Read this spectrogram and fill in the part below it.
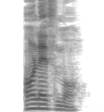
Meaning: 1. takeoff, liftoff 2. removal, whether by moving, by destroying, or by erasing 3. abduction, kidnapping
- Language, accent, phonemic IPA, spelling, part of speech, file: French, France, /ɑ̃.lɛv.mɑ̃/, enlèvement, noun, LL-Q150 (fra)-enlèvement.wav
